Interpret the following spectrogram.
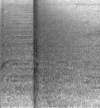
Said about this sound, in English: Then I'm going to shoot through my bottom nailer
